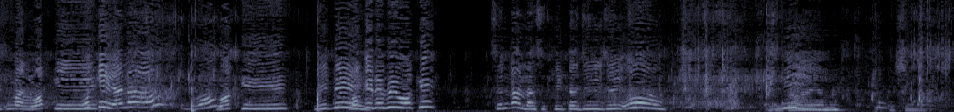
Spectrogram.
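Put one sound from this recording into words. A young woman speaks animatedly close by.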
